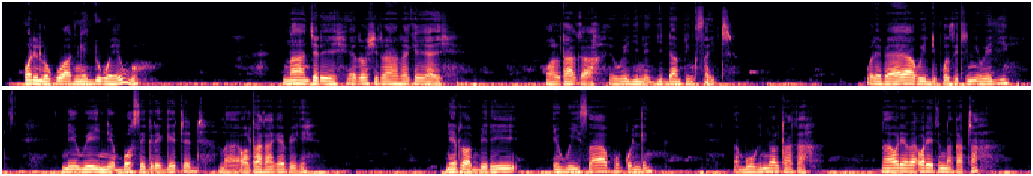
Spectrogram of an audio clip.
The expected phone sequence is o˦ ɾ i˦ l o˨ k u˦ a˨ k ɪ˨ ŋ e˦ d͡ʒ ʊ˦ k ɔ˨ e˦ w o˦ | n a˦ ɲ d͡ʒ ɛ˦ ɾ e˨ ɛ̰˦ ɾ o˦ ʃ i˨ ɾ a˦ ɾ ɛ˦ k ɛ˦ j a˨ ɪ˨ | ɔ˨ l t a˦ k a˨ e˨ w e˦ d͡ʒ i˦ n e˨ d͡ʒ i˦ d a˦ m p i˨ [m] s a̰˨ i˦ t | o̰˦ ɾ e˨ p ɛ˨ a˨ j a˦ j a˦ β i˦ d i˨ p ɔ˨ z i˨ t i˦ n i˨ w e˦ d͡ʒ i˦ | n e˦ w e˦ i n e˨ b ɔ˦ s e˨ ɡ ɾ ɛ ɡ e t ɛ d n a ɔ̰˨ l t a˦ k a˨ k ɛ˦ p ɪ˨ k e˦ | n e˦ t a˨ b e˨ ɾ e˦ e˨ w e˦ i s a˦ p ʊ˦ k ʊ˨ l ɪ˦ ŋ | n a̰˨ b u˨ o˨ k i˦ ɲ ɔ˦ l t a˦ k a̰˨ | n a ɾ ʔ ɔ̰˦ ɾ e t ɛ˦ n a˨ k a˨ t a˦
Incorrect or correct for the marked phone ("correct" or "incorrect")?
incorrect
